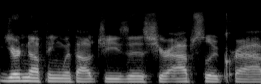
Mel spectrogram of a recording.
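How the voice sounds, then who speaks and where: This man has a Texan accent. His pitch sits fairly high. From Kerrville, Texas. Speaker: podcast co-host. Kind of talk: casual chat.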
